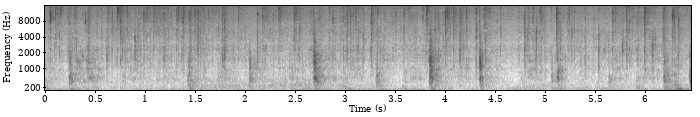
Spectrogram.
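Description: Small coconut pieces fry in hot oil in a pan, a dense continuous sizzle with frequent crisp stirring clicks and scrapes from a spatula, fairly loud and close, no speech.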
